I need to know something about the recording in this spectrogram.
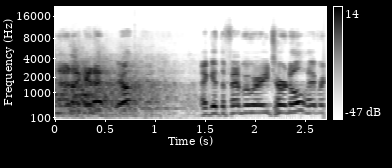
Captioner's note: audience laughing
